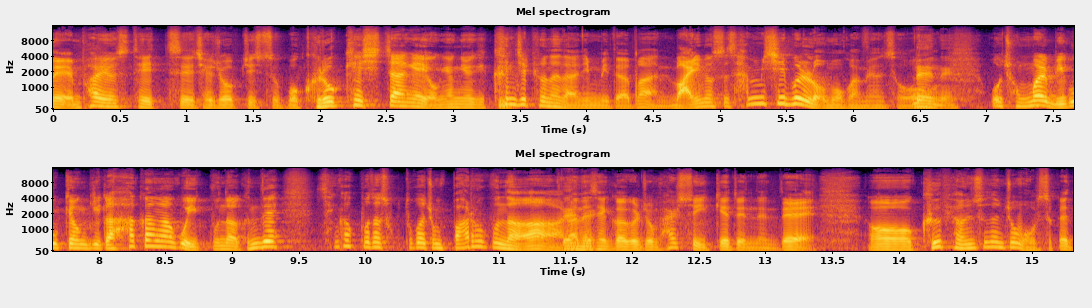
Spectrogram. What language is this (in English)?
Korean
